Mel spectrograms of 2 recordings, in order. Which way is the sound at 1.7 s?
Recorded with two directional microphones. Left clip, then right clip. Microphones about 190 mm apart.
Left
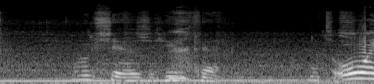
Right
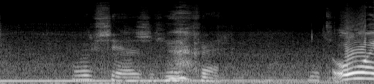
45° right (ahead or behind).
